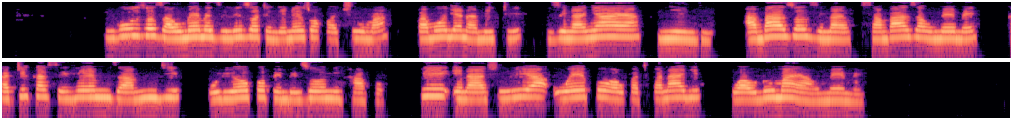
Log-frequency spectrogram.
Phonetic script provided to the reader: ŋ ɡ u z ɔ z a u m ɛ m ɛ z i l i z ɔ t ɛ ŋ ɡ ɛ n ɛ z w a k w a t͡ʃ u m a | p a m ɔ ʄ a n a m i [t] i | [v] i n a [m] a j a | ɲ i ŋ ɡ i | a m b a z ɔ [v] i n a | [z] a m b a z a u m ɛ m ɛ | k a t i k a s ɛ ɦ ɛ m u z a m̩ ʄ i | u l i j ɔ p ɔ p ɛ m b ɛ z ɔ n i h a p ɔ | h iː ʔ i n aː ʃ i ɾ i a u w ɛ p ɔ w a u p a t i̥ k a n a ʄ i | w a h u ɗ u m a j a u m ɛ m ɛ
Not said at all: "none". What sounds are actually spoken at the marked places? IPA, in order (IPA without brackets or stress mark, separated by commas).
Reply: t, z, ɲ, z, s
